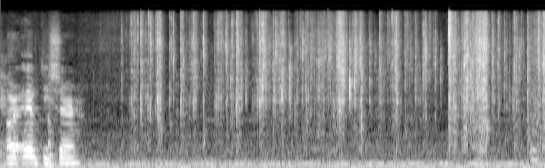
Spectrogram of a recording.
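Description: A plastic foil wrapper crinkles and rustles as it is torn open.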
